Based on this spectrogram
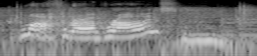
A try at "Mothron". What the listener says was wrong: Mothron. It's Mothron. Or Mothron.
